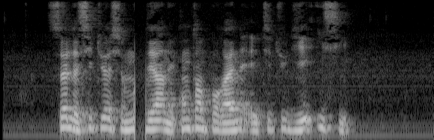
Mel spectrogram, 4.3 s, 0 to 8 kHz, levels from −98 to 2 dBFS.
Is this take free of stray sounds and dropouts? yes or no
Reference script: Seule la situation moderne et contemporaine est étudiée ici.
no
